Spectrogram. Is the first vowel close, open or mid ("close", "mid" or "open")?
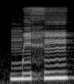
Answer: close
